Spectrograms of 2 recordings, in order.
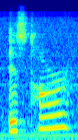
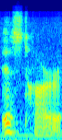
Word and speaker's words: Ishtar: The next one is it's pronounced Istar, but it's spelled Ishtar. So, but it's Istar.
